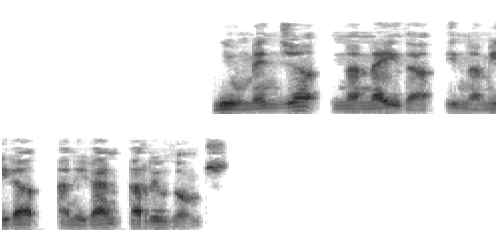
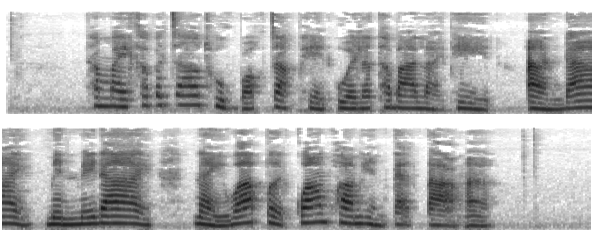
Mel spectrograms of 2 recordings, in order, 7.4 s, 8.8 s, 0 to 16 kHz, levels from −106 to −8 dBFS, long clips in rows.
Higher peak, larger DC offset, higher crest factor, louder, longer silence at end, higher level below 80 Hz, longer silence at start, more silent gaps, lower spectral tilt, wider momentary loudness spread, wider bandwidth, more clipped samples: second, -12 dBFS vs -4 dBFS; neither; about the same, 22 dB vs 22 dB; second, -32 LUFS vs -25 LUFS; first, 2.05 s vs 0.75 s; second, -74 dBFS vs -62 dBFS; first, 1.6 s vs 0.65 s; first, 2.39-2.47 s, 3.24-3.32 s, 4.00-4.11 s vs none; about the same, -4 dB/octave vs -5 dB/octave; about the same, 9 LU vs 10 LU; second, 8 kHz vs 11.5 kHz; neither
